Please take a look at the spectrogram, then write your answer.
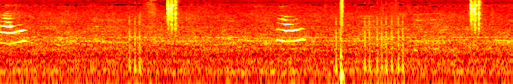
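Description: Cats meow several times in a video game cat cafe side mission: short rising mews near the start and middle, with sharp clicks and a steady ambient game hum underneath.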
